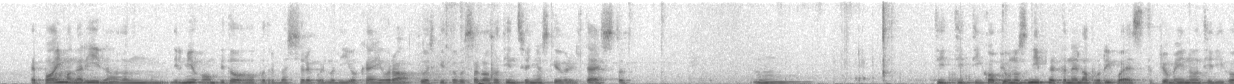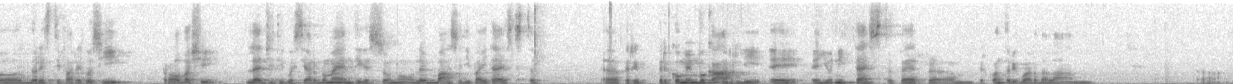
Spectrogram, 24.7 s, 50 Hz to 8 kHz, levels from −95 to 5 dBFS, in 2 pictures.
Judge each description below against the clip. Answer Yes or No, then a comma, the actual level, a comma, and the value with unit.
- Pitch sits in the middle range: No, low, 110 Hz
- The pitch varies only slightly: Yes, narrow, 1.3 semitones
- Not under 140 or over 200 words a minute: Yes, fast, 170 wpm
